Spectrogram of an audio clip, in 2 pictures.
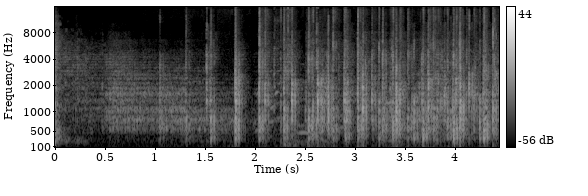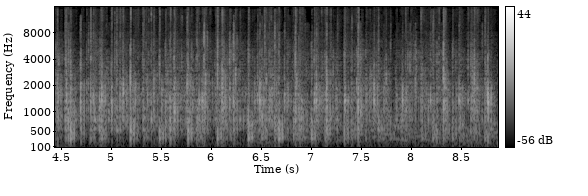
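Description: A shotgun report fading right at the start, then from about two seconds in, a group of people clapping steadily.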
